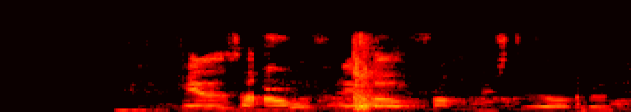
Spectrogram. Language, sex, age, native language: Icelandic, female, 12, Icelandic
